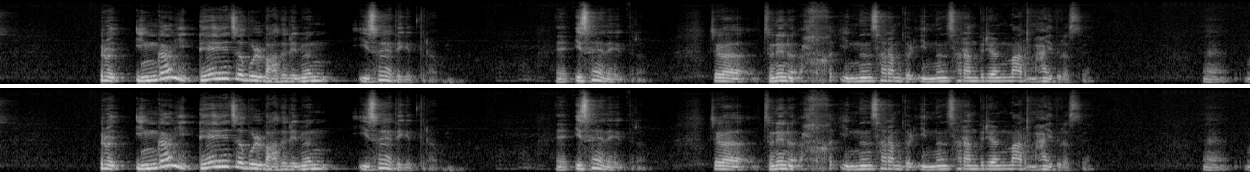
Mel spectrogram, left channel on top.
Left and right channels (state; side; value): identical; both; correlation 1.00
